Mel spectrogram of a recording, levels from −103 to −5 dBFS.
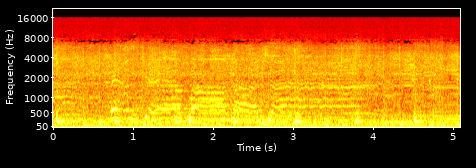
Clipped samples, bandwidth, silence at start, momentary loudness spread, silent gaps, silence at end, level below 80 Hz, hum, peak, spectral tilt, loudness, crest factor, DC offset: under 0.1%; 16.5 kHz; 0 s; 3 LU; none; 0 s; -34 dBFS; none; -4 dBFS; -4.5 dB/octave; -19 LUFS; 16 dB; 4%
